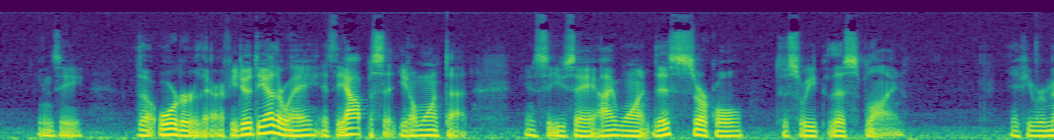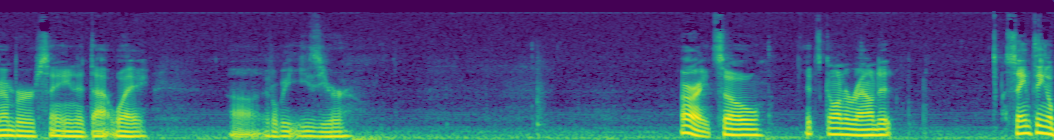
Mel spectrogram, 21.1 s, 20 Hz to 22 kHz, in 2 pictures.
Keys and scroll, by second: 14.4 typing, 15.9-16.7 typing, 19.7 alt+1, 20.6 alt+2.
